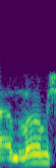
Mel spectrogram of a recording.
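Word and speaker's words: Mumm: Yeah, and I want to say it's pronounced Moom up north of the border itself, and the border here in Mom, we'll refer to it here as Moom so people don't get confused.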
